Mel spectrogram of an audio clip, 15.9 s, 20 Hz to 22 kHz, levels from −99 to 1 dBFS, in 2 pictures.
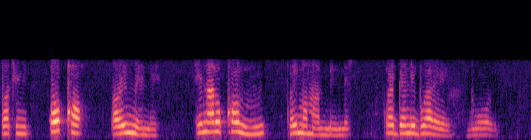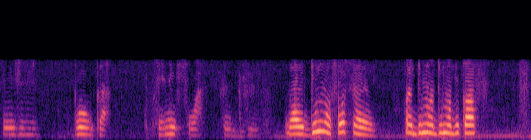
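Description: Speech throughout, affected by tandem speech coding: the sound suggests a GSM full-rate leg handed through G.711 into G.729A at 8 kbit/s, so two low-rate speech codecs act in series, the second re-encoding the first's artefacts. The result is rough, warbly and muffled, with nothing above 3.7 kHz.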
